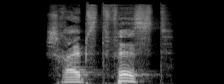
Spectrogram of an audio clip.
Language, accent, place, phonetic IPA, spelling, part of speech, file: German, Germany, Berlin, [ˌʃʁaɪ̯pst ˈfɛst], schreibst fest, verb, De-schreibst fest.ogg
- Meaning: second-person singular present of festschreiben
